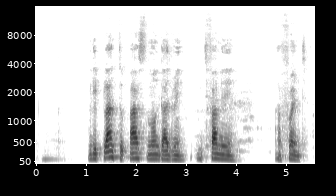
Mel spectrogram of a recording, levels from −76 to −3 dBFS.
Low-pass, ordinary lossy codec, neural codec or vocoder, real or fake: 14.4 kHz; AAC, 48 kbps; none; real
